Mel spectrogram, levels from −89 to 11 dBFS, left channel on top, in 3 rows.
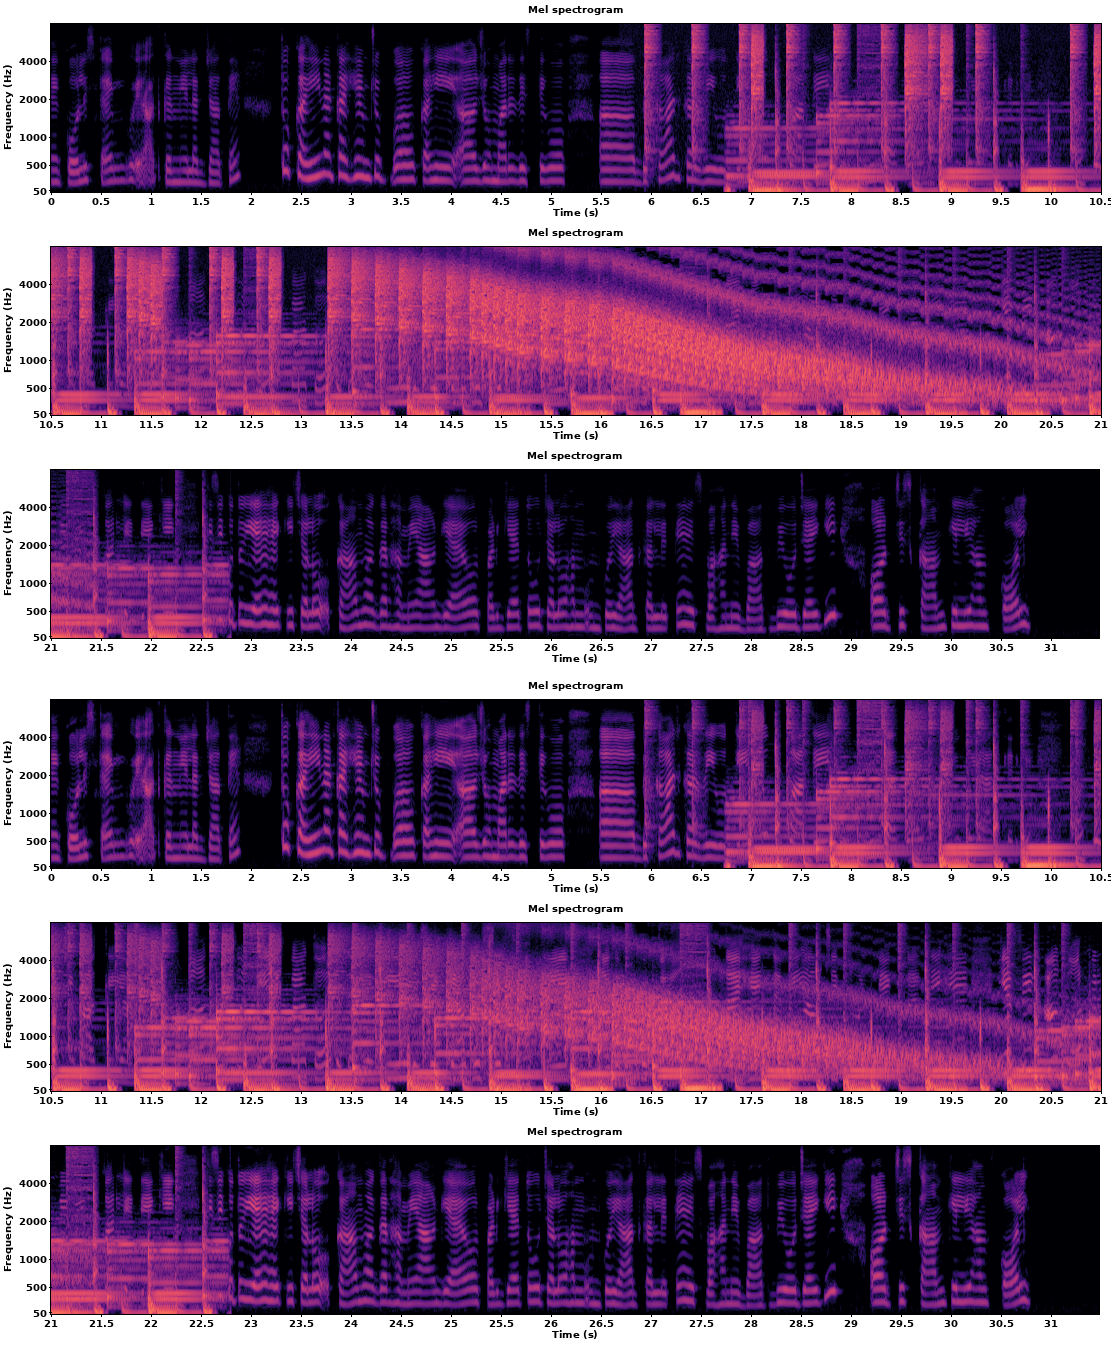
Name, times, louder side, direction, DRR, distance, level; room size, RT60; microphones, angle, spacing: voice 1, 0.0-30.8, right 4 dB, 35° right, 3.4 m, -42 dB
sound 1, 5.9-6.1 6.4-6.6 6.9-7.5 7.8-8.0 8.3-9.4 10.2-11.8 12.1-12.8 13.3-21.4, left 10 dB, 80° left, 0.9 m, -22 dB
sound 2, 6.7-22.8, right 2 dB, 15° right, 0.3 m, -24 dB
open air
head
